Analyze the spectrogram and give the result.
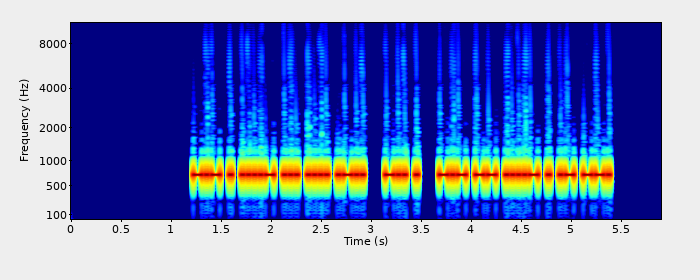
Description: Morse code, heard as a keyed tone, about 40 wpm, 700 Hz. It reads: KE4SHL DE KM4EAG
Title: USA Callsign DE Callsign - 6 Characters - 40wpm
